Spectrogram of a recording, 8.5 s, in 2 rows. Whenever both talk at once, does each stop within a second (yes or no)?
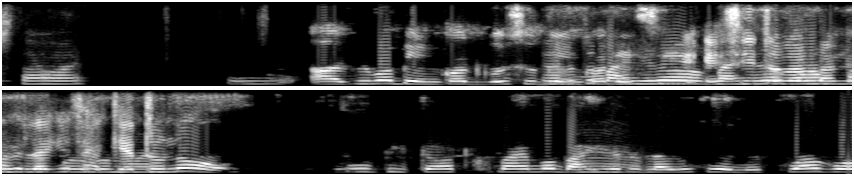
no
